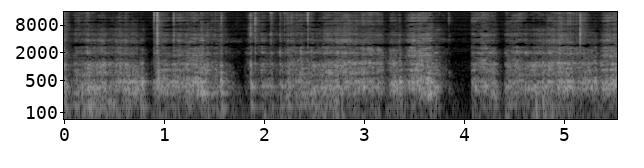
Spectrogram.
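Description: Long nails scratch and rub the threaded rim and sides of a medium-sized, mostly empty clear plastic peanut jar with a red lid. The result is a steady, dry, scratchy rasp centered in the low mids, broken by a few brief pauses and soft bright ticks.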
